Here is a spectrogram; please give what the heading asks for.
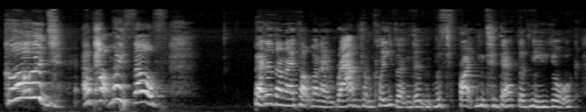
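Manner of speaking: proud declaration swelling high and loud, then easing; Jenny. Acted. Jenny tells George she feels good about herself, emphatic pride. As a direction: assert your self-worth, then settle into the memories.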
